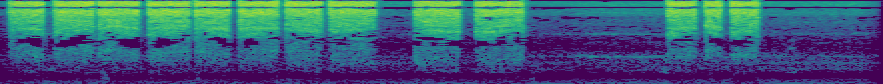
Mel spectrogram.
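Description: Raptor Liner bed liner applicator gun spraying coating on compressed air: a dozen or so short, high hissing bursts as the trigger is pulled and released, with a pause of under a second before three final bursts near the end.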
